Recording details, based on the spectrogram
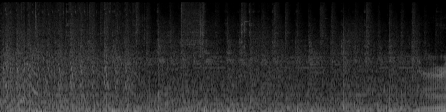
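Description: Rapid, dense pistol fire crackles through a Rogue Warrior video game fight, shot after shot in quick bursts with clattering impacts, loud and close.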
